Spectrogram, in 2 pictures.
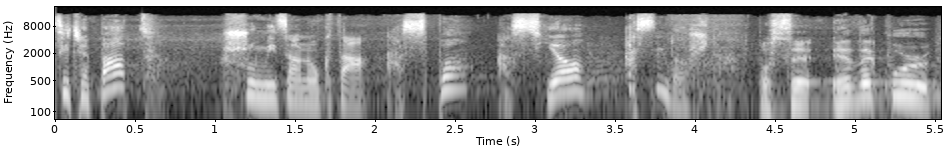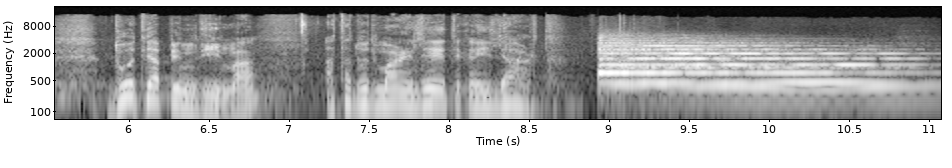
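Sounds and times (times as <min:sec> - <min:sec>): bell ringing: 0:09.0 - 0:11.0.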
